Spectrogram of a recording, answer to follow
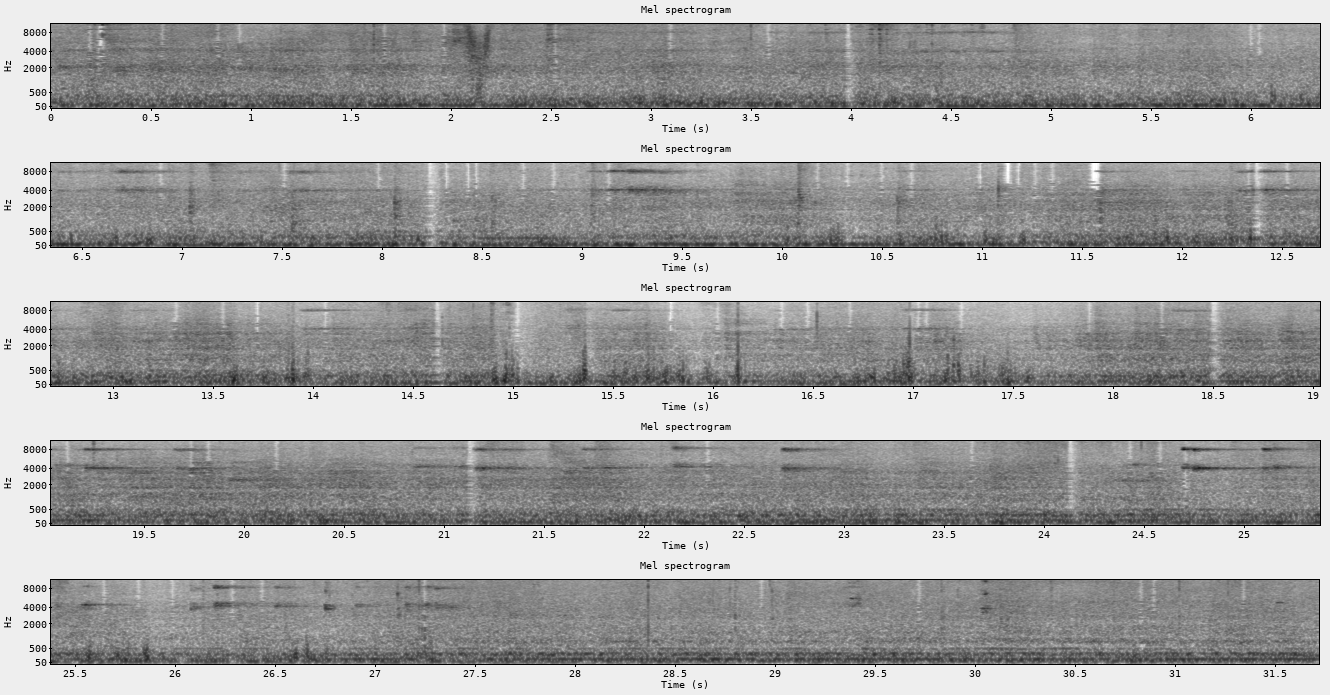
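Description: Ferry under way: a steady low rumble and hum from the ship's engines carried through the deck and cabin, over a continuous rushing wash. Brief high-pitched squeaks come and go from about a quarter of the way in.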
